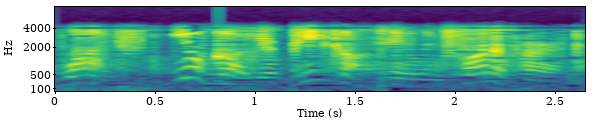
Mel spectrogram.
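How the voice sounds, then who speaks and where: A woman's voice: mid-range voice, very animated, moderate pace, background noise, pitched below the performer's own voice, lightly acted. A woman voicing a bickering, sarcastic young husband in a cartoon story, with a blunt, teasing manner. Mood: jealous anger. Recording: thin phone-like sound, loud music behind.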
